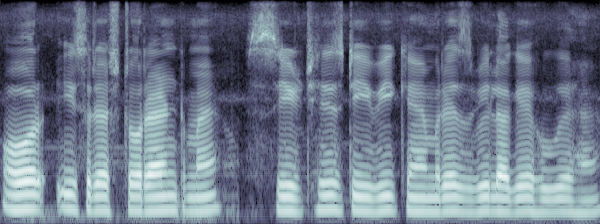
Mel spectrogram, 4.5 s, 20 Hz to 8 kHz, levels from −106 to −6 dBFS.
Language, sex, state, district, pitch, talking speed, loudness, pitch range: Hindi, male, Jharkhand, Deoghar, 140 Hz, 135 wpm, -19 LUFS, 130-145 Hz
